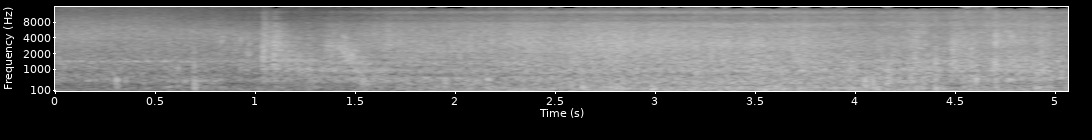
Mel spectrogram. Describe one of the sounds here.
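Water splashes as a vehicle drives through a shallow creek.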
